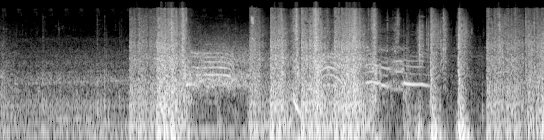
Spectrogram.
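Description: A Thompson submachine gun fires in a video game battle, with rapid bursts of automatic fire and sharp cracks layered over dense combat noise. Voices break in at moments.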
